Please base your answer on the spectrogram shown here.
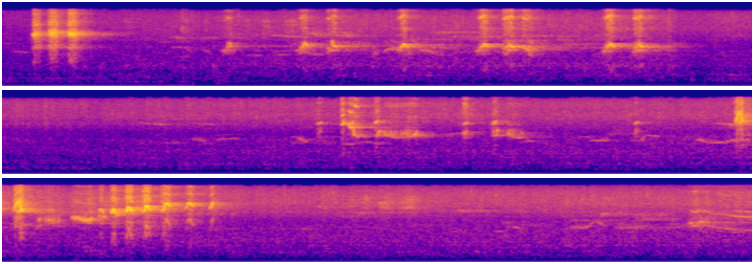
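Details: Song thrush singing: short high chirpy phrases, each given several times in quick succession before switching to a new one, with pauses between bursts over steady low background noise.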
